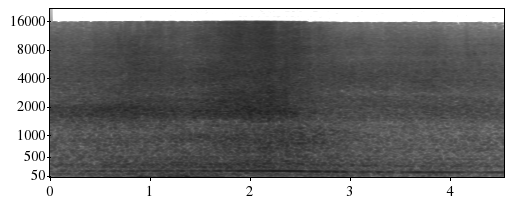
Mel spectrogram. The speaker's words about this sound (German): Auf einer Autobahn tönt es so.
